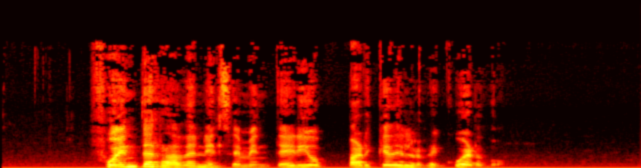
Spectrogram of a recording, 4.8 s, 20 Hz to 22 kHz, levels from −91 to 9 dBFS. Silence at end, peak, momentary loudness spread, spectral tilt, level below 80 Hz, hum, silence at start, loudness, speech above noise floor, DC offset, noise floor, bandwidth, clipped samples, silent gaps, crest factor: 1.05 s; -2 dBFS; 11 LU; -4 dB/octave; -60 dBFS; none; 0.7 s; -18 LUFS; 28 dB; under 0.1%; -46 dBFS; 17 kHz; under 0.1%; none; 18 dB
